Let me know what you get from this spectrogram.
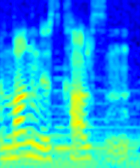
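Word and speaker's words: Magnus Carlsen: we do not do well internationally either yeah Magnus Carlson he's Norwegian that's like it's literally it's pronounced Magnus Carlson in in Norwegian that's how his name is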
